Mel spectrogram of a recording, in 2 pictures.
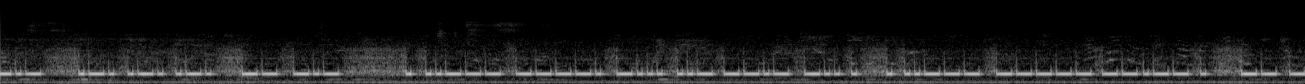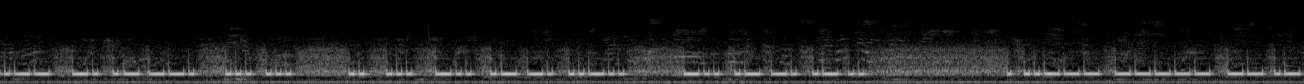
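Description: Morse code (CW) signal received on a Yaesu 2-metre transceiver: a single steady beep tone keyed on and off in dots and dashes, pausing briefly a few seconds in and again near the end, over a low steady hum and receiver hiss.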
